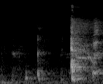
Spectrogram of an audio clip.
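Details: Irritant cough after inhaling flour: one sharp, harsh cough burst after a couple of faint throat sounds.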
